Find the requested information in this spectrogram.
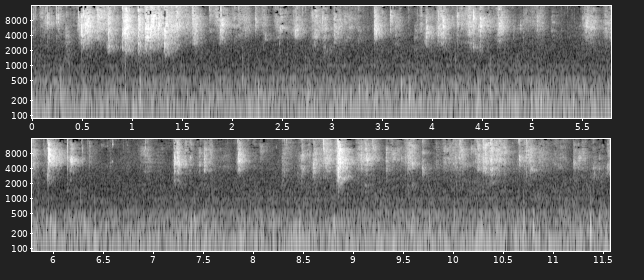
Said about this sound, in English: I have the pot on medium-low, and we're going to start by cooking some garlic and some red pepper flakes in some olive oil.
